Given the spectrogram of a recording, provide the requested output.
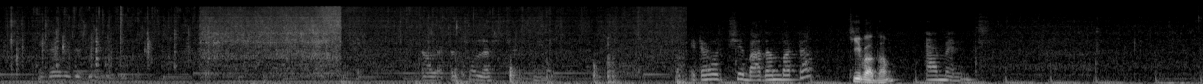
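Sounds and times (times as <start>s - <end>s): onions frying in hot oil: 0.0s - 6.9s, 7.8s - 12.0s
wooden spatula stirring: 3.4s - 6.9s.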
